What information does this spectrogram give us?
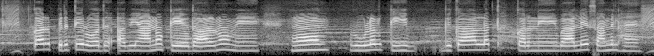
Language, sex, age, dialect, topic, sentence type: Hindi, female, 31-35, Marwari Dhudhari, banking, statement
